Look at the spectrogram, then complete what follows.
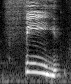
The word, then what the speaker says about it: fi: I, it's a long E sound, so it's pronounced as E in Creole. Not I, but E. Not an I, like as in T, Fee, which means a girl.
